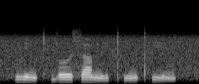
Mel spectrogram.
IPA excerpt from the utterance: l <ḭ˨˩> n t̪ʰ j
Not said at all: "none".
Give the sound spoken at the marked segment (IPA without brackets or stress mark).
i˥˩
